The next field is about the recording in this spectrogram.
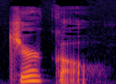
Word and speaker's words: Jerko: Well, it's Dr. J-E-R-K-O. – Oh, Dr. Jerko. – No, it's actually, he's a little sensitive. It is pronounced Dr. Jerko.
